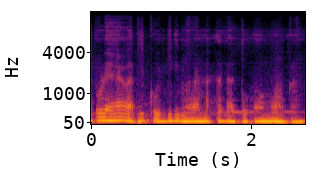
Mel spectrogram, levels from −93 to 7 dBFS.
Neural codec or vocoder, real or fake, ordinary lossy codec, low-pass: codec, 44.1 kHz, 2.6 kbps, DAC; fake; none; 14.4 kHz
